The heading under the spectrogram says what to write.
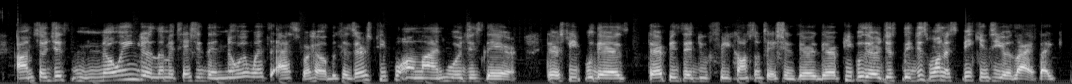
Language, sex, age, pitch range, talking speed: English, female, 20-39, 145-180 Hz, 250 wpm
